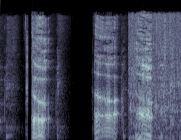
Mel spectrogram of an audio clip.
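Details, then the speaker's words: Burping deliberately while chatting, apologising between burps: several loud, voiced, low gurgling belches in a row, separated by short pauses. "Sorry. Thanks. I'm going to burp."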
